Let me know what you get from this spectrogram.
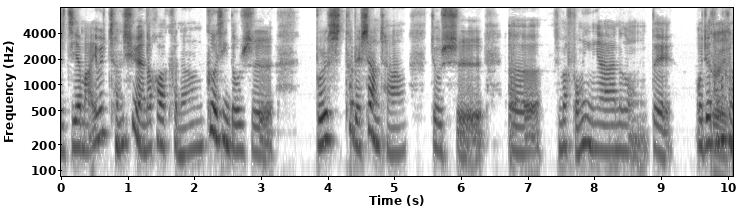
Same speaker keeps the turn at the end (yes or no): yes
